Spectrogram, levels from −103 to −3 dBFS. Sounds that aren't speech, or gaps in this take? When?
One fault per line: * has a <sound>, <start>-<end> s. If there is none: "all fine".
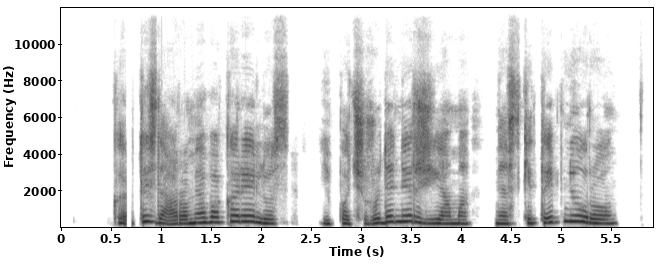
* has a dropout, 0.6-0.7 s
